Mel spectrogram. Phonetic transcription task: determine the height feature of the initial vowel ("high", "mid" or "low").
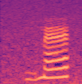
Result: high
